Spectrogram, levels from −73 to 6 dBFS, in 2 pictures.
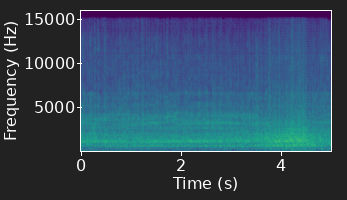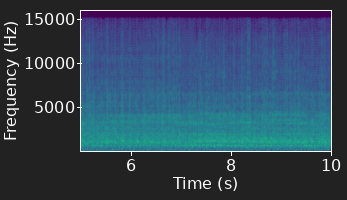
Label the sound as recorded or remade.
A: remade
